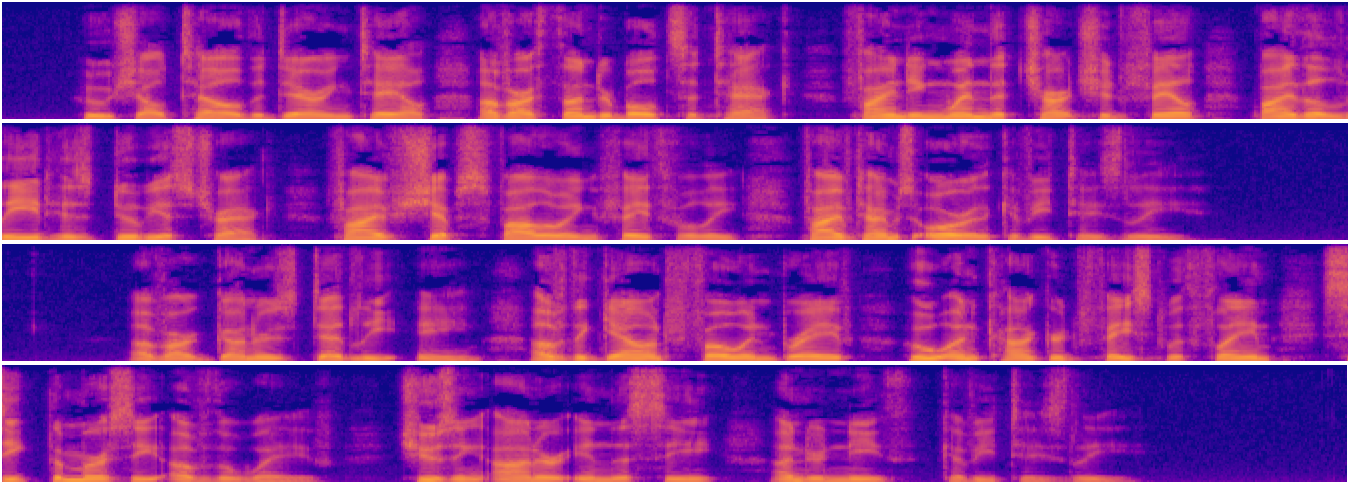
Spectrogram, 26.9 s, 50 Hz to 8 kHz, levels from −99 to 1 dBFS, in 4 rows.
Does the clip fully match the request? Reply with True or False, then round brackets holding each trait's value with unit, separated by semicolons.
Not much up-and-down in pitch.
False (3.8 semitones)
